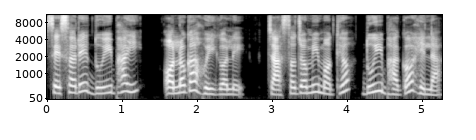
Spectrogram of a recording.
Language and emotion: Odia, neutral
